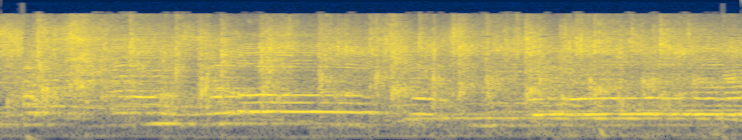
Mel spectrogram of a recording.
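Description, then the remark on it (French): A studio audience applauds loudly and steadily for a few seconds, a dense wash of many hands clapping with faint voices or tones running underneath, applauding a contestant's correct answer in a quiz. “On peut l'applaudir très fort.”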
